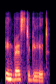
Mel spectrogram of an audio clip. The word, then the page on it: investigate: Indian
